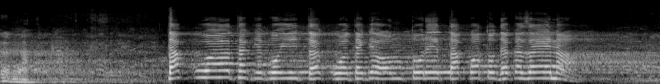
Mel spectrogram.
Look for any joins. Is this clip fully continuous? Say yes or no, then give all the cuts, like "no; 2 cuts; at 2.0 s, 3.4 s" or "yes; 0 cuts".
no; 1 cut; at 1.5 s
